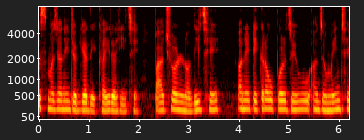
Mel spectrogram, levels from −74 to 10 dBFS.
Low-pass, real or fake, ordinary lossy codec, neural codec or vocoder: none; fake; none; codec, 16 kHz, 16 kbps, FunCodec, trained on LibriTTS, 50 frames a second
